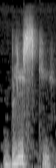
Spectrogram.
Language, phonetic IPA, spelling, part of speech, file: Polish, [ˈblʲisʲci], bliski, adjective / noun, Pl-bliski.ogg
